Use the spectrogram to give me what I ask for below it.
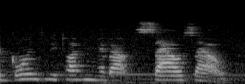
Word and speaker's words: Cao Cao: to be talking about sow sow yes it's how you pronounce his name you might count out south-south and there's multiple sources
